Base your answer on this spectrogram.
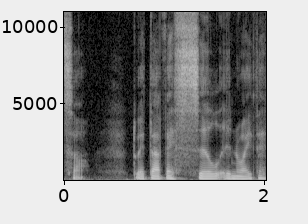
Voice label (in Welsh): "fesul", Welsh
